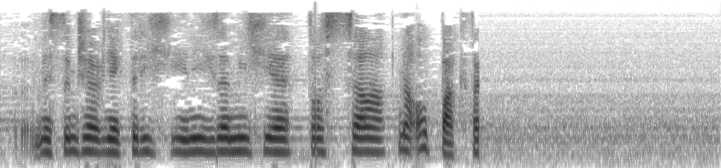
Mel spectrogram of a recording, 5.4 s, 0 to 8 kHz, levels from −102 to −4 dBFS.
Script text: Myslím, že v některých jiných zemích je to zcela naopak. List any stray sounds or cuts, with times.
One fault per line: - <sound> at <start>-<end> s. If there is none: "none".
none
